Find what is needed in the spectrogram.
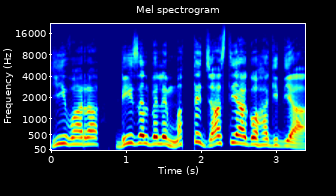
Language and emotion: Kannada, surprised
